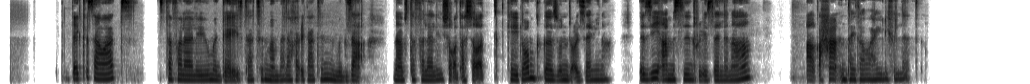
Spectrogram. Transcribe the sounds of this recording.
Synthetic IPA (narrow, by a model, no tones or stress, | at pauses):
d̪̥ɐkʼːisɐβat̪ | z̥ɨt̪ʰɐfɐlalɐjumɐɡa̰jɛ̰zt̪ʰat̪ʰɨnmɐmːɐlaxʕit̪ʰat̪ʰɨnːɨmɨɡza̰ʔ | naβzɨt̪ʰɐfɐlalɐjuʃɨχʼɐt̪ʼaʃɨχʼt̪ʼkʰɐjd̪o̞mkʰɨɡɐzunɨɾʕɨzɐβina | ʔɨziʔaβmɨslinɨɾiʔozɐlːɐna | ʔaqʼħaʔɨ̰nt̪ʰajt̪ʰɐβahilujɪfɨlːɐ̰t̪ʼ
